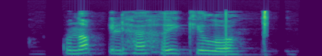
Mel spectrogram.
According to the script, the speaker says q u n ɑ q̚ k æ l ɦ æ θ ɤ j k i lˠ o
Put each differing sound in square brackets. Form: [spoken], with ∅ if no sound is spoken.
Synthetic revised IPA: q u n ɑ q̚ k [i] l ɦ æ [h] ɤ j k i lˠ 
